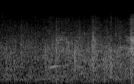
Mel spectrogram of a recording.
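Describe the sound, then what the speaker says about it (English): A graduation crowd at the Buffalo Arts Academy claps in a brief, dense burst that holds steady for its whole length. "I want you to clap."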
